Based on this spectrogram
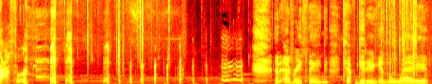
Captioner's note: unhinged laughter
